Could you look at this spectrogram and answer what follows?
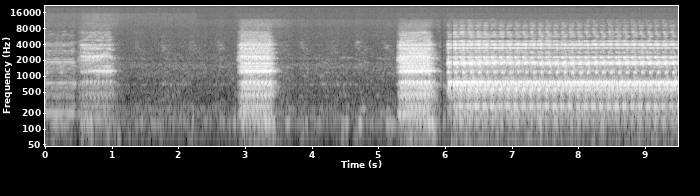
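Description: Recorded MRI scanner: repeated bursts of loud electronic buzzing separated by pauses, then a sustained rapid buzzing tone, typical of scanner gradient noise.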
